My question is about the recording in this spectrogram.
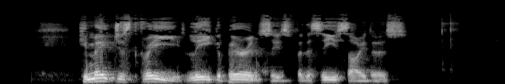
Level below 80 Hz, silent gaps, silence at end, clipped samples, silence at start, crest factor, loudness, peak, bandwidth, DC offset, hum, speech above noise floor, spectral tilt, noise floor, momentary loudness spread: -56 dBFS; none; 1 s; under 0.1%; 0.8 s; 16 dB; -15 LUFS; -2 dBFS; 11 kHz; under 0.1%; none; 50 dB; -4 dB/octave; -65 dBFS; 10 LU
